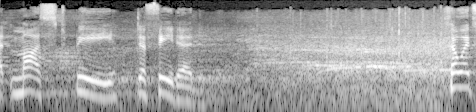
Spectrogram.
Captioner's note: cheers and applause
